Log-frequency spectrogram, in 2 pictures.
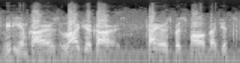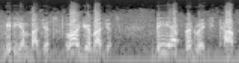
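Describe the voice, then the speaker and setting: American man, scripted radio commercial, animated intonation, raspy edge, muffled vintage sound. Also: mid-range voice. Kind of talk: scripted 1960s radio ad read.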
